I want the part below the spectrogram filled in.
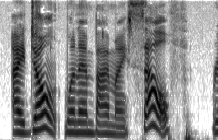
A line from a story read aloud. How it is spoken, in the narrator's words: replied the Rajah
